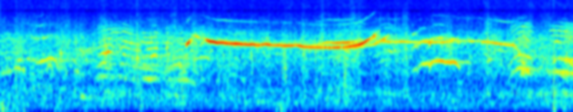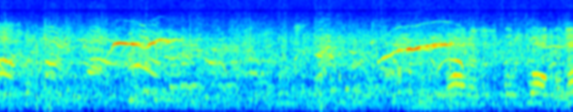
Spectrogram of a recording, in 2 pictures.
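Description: Players and spectators shout and call out across an open outdoor field.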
